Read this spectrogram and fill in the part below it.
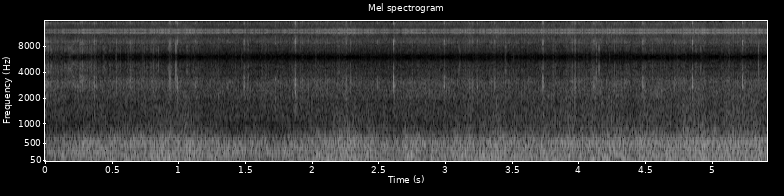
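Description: Wind rumbles steadily against a microphone outdoors.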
